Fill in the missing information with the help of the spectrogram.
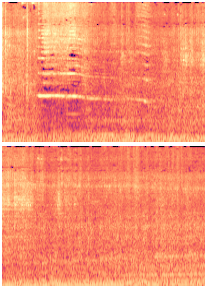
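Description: A truck's diesel engine and drivetrain running under way, a loud steady low rumble heard inside the cab. About half a second in, a high whistling tone cuts in and slides slightly down in pitch for about a second and a half.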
